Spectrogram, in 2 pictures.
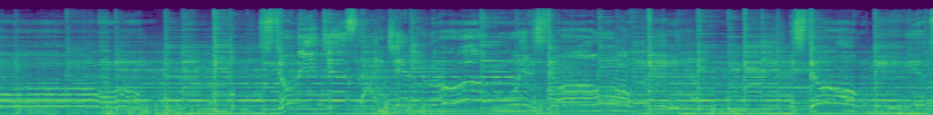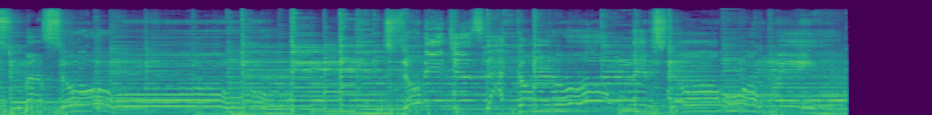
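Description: Live acoustic guitar strummed in a steady rhythm, with a man's voice singing drawn-out lines over it every few seconds.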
